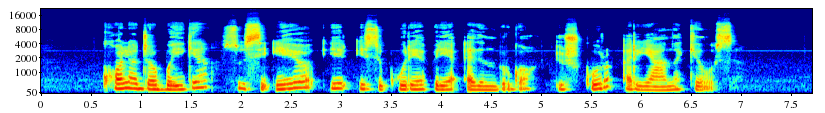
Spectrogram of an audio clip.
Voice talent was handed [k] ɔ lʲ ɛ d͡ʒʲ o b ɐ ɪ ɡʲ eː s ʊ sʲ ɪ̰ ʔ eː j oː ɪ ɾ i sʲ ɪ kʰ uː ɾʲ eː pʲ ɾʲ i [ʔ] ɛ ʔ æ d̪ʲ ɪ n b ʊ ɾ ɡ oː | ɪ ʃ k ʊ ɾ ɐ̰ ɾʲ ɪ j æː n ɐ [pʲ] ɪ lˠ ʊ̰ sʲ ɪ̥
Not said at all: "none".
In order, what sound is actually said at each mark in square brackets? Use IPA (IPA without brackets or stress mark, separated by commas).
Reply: kʰ, none, kʲ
